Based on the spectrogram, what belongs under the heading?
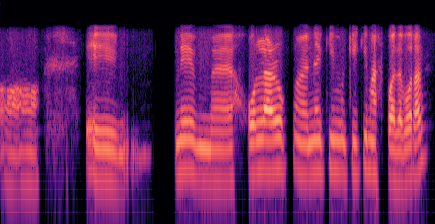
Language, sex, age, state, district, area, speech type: Assamese, male, 30-45, Assam, Lakhimpur, rural, conversation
